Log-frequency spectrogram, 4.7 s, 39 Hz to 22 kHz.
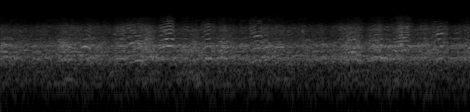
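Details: Snow geese in a huge flock, 28 February 2013: a steady wall of overlapping high honks, with a few louder individual yelps standing out briefly above the din.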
